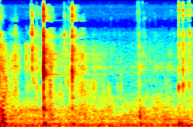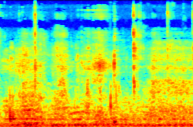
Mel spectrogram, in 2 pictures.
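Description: Faint chewing of watermelon, with a few sharp clicks scattered through.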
